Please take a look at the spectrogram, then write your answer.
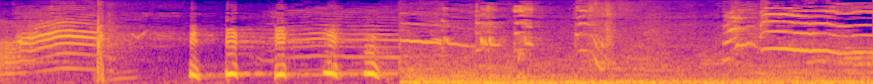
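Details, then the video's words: House cat in a comedy compilation of odd cat sounds: a wavering meow, then five short sharp chirp-like squeaks in quick succession, then more rising and falling meows over steady low background noise. "Funny Cat Sounds"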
